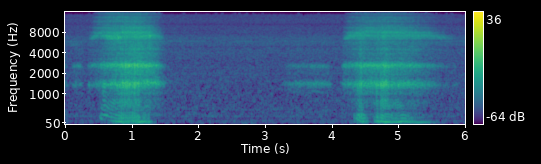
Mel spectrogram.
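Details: Real-time recording of a very tired woman sleeping and snoring: two deep, low, rumbling snores on inhalation about three and a half seconds apart, with steady room hum between.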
